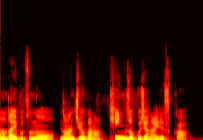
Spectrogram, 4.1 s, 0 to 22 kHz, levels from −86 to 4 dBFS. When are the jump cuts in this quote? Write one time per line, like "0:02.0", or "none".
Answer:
0:01.1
